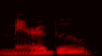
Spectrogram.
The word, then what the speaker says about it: Marabou: my favorite chocolate and it's i think it's pronounced marabou but was it the one from ikea the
